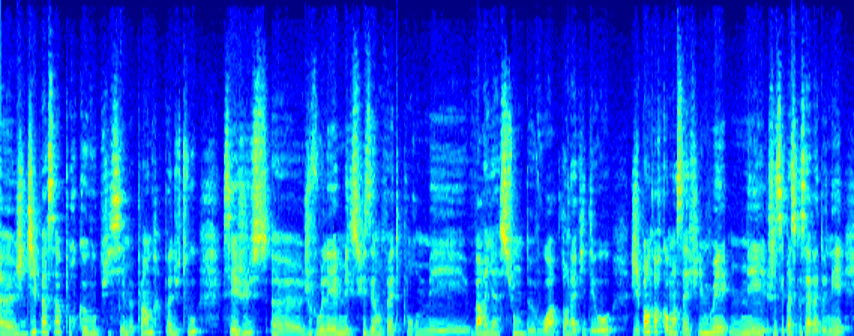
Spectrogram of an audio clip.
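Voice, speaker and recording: A woman at a medium pitch and fairly slow pace, dark, mellow tone, ordinary pitch variation. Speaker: true crime youtuber. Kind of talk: true crime narration.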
